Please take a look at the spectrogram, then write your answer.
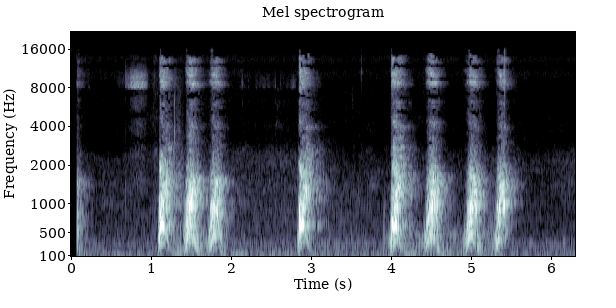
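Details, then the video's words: Pug dog barking in short bursts, sharp raspy barks in runs of three or four with a lone bark between, over a low steady background hum. "Pug barking"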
